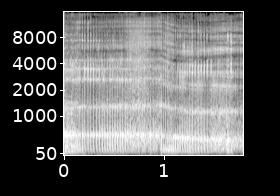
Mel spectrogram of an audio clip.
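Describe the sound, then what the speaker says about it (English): A long, loud, drawn-out belch from a beer-drinking radio-show host, rumbling steadily close to the mic for nearly two seconds with no talk over it. "I miss those burps."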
